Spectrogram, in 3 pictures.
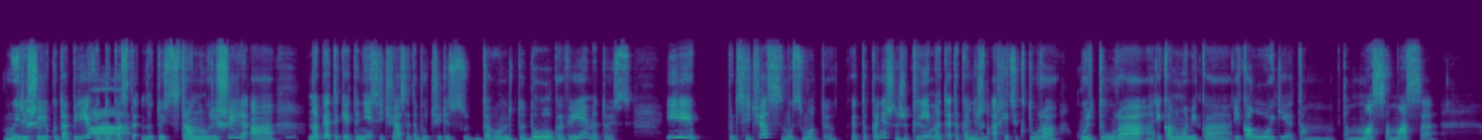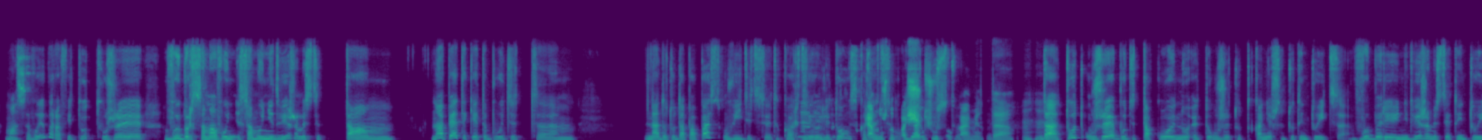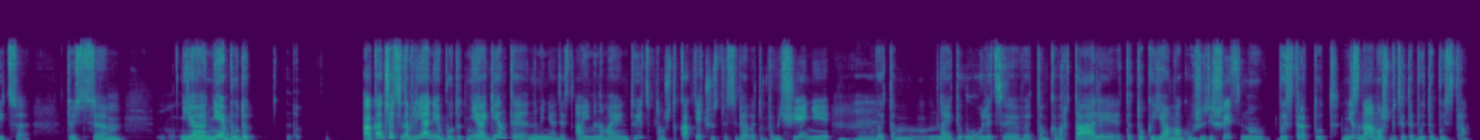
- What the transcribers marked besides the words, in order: tapping
- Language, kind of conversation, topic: Russian, podcast, Какие простые правила помогают выбирать быстрее?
